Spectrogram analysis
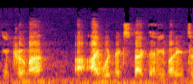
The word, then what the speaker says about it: IKKUMA: Um it's pronounced Ekkuma.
